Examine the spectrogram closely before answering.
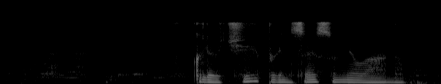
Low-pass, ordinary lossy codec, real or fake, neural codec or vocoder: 7.2 kHz; none; real; none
